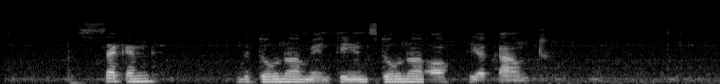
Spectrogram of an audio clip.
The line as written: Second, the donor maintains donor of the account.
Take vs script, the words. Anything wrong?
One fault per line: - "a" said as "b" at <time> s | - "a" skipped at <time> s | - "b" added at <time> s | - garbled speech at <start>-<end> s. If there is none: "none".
none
